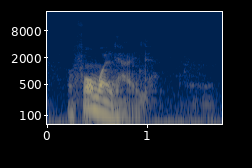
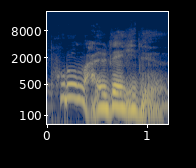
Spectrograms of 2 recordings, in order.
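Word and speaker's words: 포름알데하이드: 포멀디하이드. 그래서 발음 어떻게 하냐면 포멀데 하이드 아시겠죠?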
